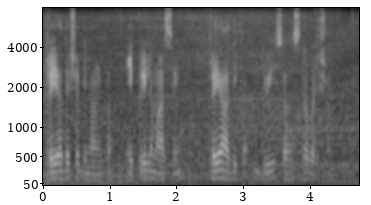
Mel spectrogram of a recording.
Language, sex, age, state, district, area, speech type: Sanskrit, male, 18-30, Maharashtra, Nashik, rural, spontaneous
